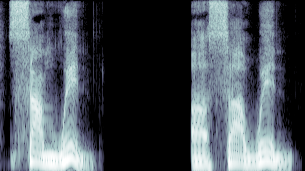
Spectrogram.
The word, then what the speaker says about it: Samhain: Sam Hing a guy a Gaelic word pronounced Sam win is usually celebrated from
